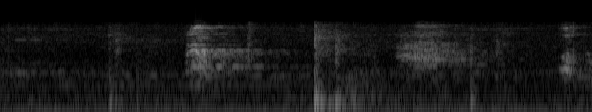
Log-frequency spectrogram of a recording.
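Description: A football kicked and bouncing on artificial turf: one sharp thud of a kick a little past halfway, with a couple of fainter ball thumps, among players' shouts.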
